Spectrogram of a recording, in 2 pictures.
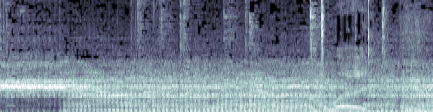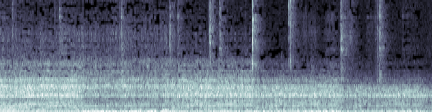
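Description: Noise guitar through Death By Audio effects pedals: a loud, dense distorted drone with oscillating squeals. As the pedal knobs are turned, the pitch wavers and sweeps, most clearly about four seconds in.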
